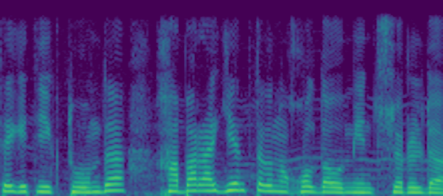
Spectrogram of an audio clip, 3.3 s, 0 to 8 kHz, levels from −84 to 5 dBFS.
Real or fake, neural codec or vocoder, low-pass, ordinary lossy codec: real; none; 7.2 kHz; none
